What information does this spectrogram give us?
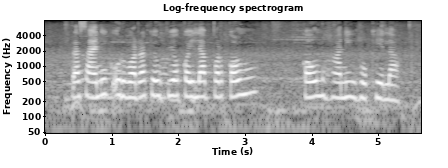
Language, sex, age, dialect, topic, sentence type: Bhojpuri, female, 18-24, Northern, agriculture, question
